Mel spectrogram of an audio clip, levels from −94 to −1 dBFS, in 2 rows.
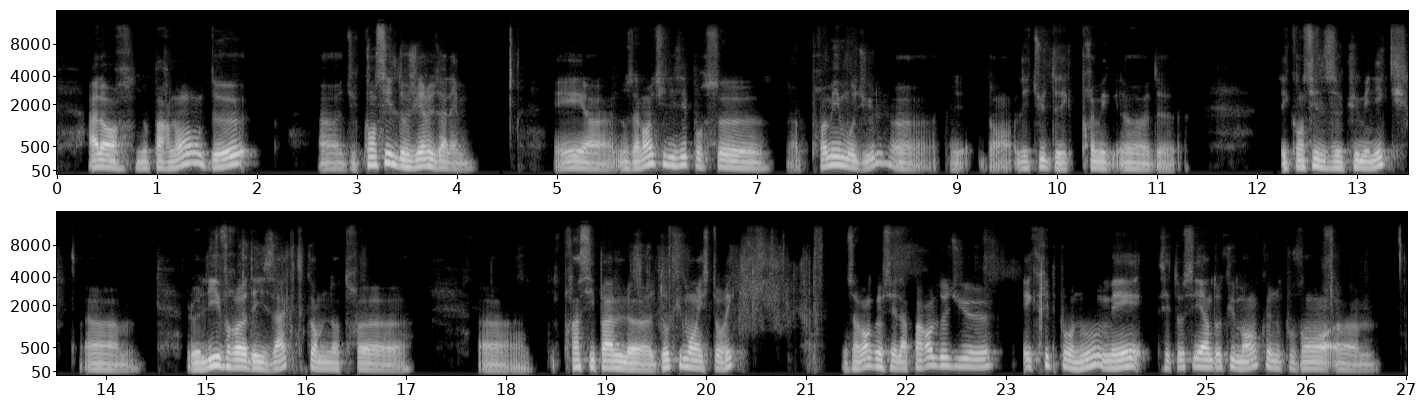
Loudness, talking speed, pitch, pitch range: -27 LUFS, 135 wpm, 110 Hz, 95-125 Hz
